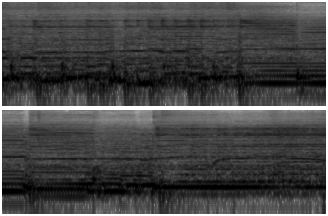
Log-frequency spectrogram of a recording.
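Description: A live band playing rock: drum kit, electric guitar and violin over sustained low notes, with a sliding note near the end.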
